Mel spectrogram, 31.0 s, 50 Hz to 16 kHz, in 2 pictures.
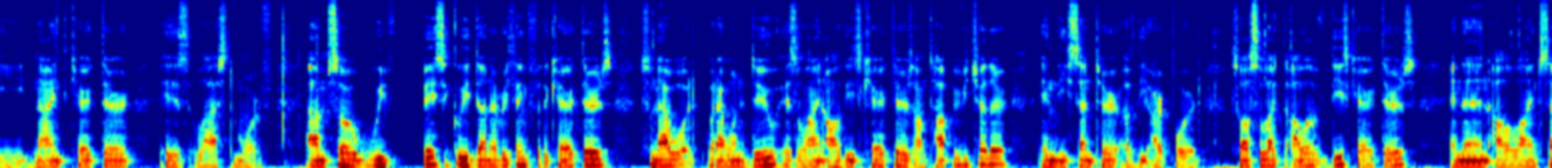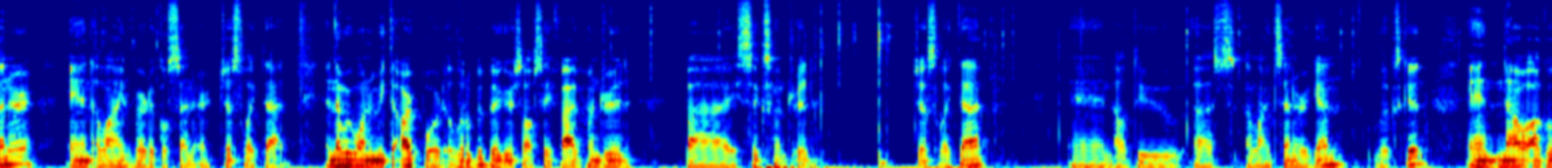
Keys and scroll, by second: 23.2-24.1 typing.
